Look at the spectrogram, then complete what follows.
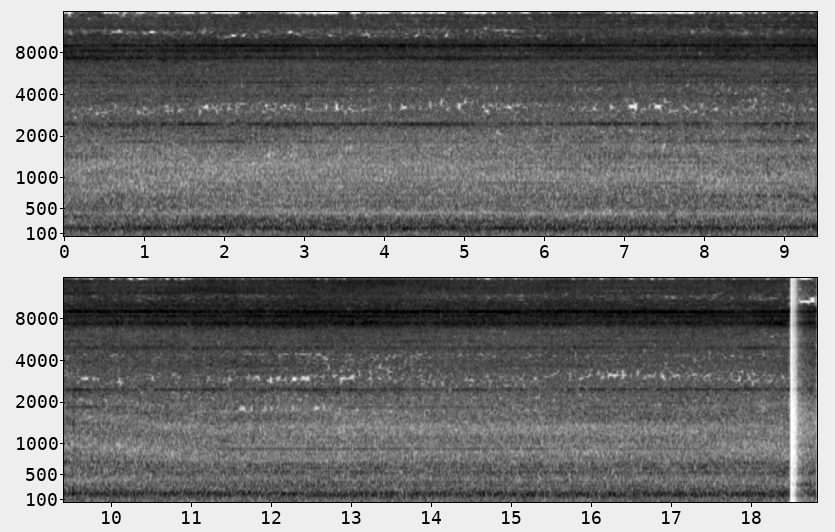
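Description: Steady whine and rumble of a parked Super Air Jet airliner on the apron, unchanging throughout, cutting out abruptly near the end.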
